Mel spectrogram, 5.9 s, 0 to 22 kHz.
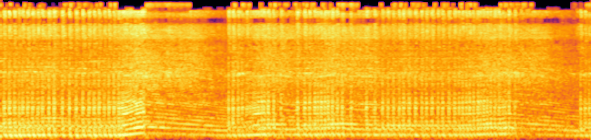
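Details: Yamaha F1ZR two-stroke after a major service and porting for daily use; carburettor setting, lean before, now right; standard 14/38 gearing. Revs cleanly up and down, pulling smoothly to high rpm without stumbling. Normal running at high rpm.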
